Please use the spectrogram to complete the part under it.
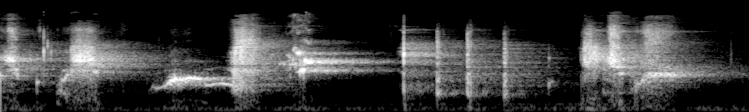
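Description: A pet budgerigar chirps and warbles close by in quick bursts of bright trills, whistles and short chattering notes, separated by brief pauses.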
